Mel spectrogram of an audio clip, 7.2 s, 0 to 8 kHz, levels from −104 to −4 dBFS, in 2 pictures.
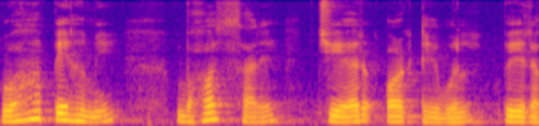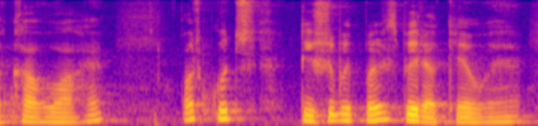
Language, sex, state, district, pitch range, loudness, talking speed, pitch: Hindi, male, Assam, Kamrup Metropolitan, 120-155 Hz, -19 LUFS, 165 wpm, 130 Hz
